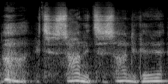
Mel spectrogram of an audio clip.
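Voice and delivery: hushed gasp of realization, lightly acted; mock astonished murmur; murmuring onlookers. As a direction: imitate a crowd buzzing with the discovery. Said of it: "everybody's gonna start going".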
